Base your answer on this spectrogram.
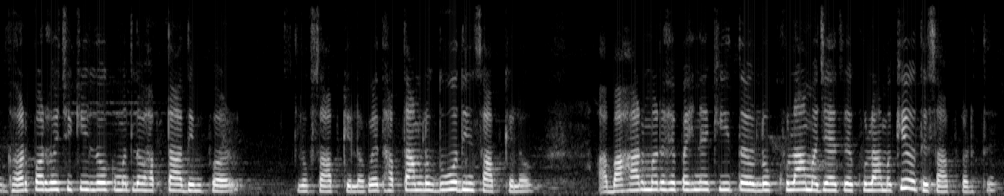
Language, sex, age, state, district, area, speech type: Maithili, female, 30-45, Bihar, Saharsa, rural, spontaneous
